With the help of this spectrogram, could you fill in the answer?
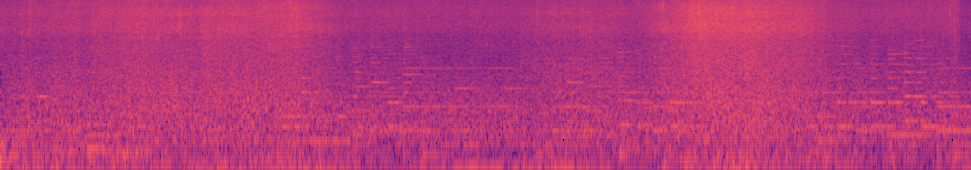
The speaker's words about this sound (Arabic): فركبنا معه قاصدين بلاد المعبر حينما جن علينا الليل دارت ريح عاصفة وأصبحنا في موج كالجبال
